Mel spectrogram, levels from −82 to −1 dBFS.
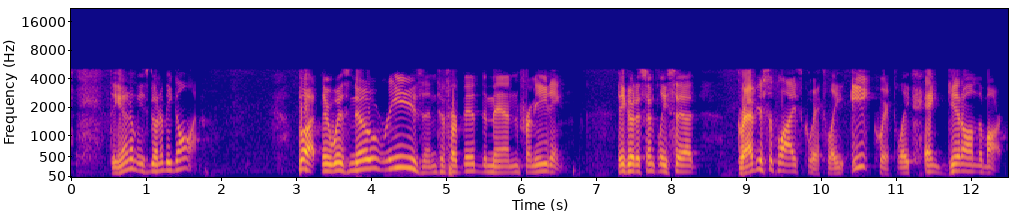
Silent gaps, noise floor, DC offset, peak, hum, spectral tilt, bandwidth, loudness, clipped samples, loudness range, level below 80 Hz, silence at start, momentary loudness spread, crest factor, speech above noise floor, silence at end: none; -61 dBFS; under 0.1%; -2 dBFS; none; -6.5 dB/octave; 5.2 kHz; -21 LUFS; under 0.1%; 3 LU; -70 dBFS; 0.1 s; 12 LU; 20 dB; 40 dB; 0.1 s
